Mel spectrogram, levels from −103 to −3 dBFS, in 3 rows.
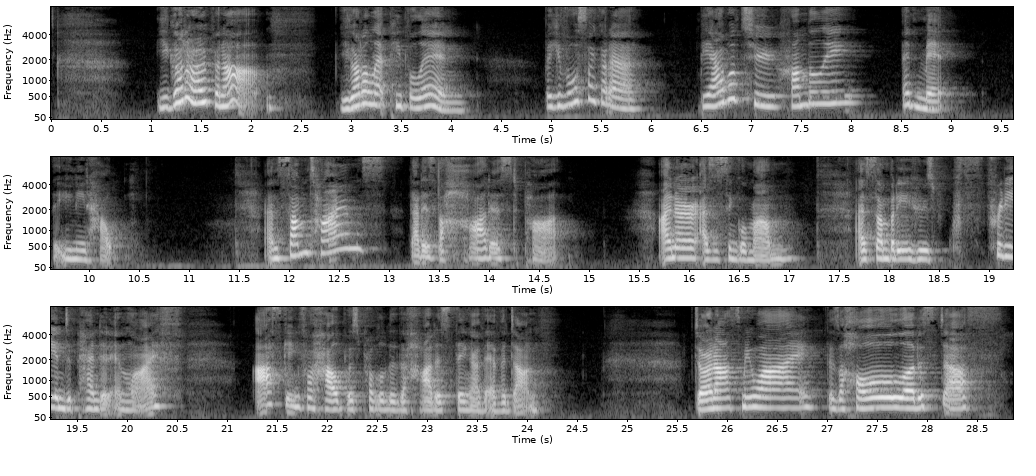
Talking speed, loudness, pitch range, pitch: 135 wpm, -20 LUFS, 195-265 Hz, 225 Hz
